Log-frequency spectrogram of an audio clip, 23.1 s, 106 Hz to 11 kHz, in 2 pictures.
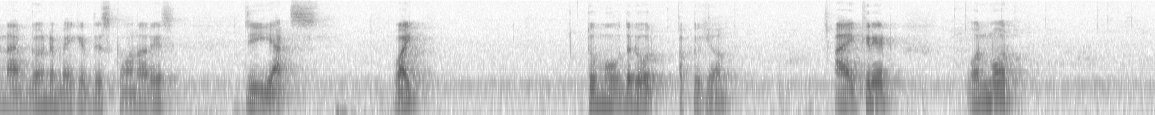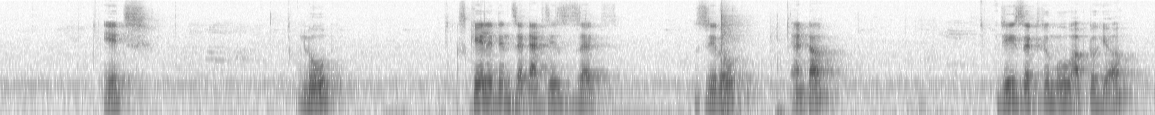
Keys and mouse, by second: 1.8 g, 7.0 middle click, 8.0 ctrl+r, 10.4 middle click, 11.3 middle click, 12.9 middle click, 14.4 middle click, 16.2 s, 20.6 g.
